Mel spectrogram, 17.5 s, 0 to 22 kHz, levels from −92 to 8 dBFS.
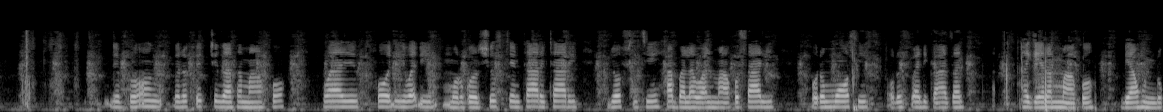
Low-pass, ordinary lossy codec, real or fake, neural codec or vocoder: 7.2 kHz; MP3, 32 kbps; real; none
